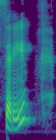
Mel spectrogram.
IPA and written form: sɪti (City)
